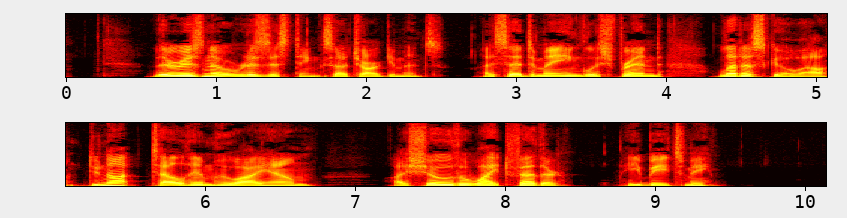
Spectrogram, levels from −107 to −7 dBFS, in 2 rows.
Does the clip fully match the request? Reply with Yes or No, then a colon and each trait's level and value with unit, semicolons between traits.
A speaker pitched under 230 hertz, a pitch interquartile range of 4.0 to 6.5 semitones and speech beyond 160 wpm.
Yes: low, 135 Hz; average, 4.5 semitones; average, 185 wpm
